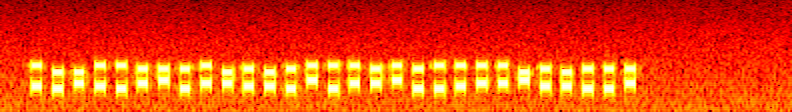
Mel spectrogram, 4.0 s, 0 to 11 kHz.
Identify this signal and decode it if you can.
DTMF, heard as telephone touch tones, dialled by machine, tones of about 50 ms. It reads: 6176380297542#398#23699*54228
